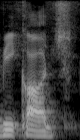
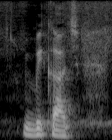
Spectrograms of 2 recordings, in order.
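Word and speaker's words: because: लिखा है बिकॉज, बिकॉज, तो अब इसको अगर बच्चा किसी का पे पढ़ेगा तो इसको नहीं पढ़ पाएगा, क्या हो जाएगा इसको बेकौजे, बेकौजे। तो बेकौजे जो होता है, ये बेकौजे कोई वर्ड नहीं है, लिखा है बिकाज, तो उसको ये वर्ड याद कराना पड़ेगा या बताना पड़ेगा कि नहीं बेटा ये बिकाज है।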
